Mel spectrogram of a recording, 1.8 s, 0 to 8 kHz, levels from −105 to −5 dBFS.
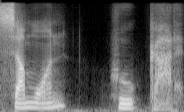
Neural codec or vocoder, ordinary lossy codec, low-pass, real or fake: codec, 16 kHz, about 1 kbps, DyCAST, with the encoder's durations; MP3, 64 kbps; 7.2 kHz; fake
